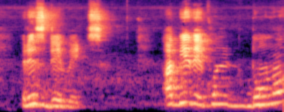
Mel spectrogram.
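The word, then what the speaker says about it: Davids: रिस डेविस actually history में अगर आप देखें तो रिस डेविस नाम के एक तो थे थॉमस विलियम्स रिस sorry it इज नॉट डेविस इट इज डेविड्स यह स्पेलिंग गलत हो गई।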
